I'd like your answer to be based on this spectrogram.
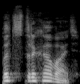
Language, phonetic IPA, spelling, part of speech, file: Russian, [pət͡sstrəxɐˈvatʲ], подстраховать, verb, Ru-подстраховать.ogg
- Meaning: to secure; to insure; to stand by, to spot (in sports)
